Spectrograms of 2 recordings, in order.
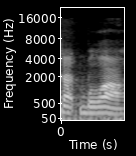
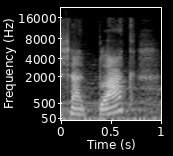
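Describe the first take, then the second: First: The second word does not sound like 'black'. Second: The second word sounds like English 'black'. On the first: The speaker calls it right. "I'm pronouncing it as Chat Blah" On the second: The speaker calls it wrong.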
